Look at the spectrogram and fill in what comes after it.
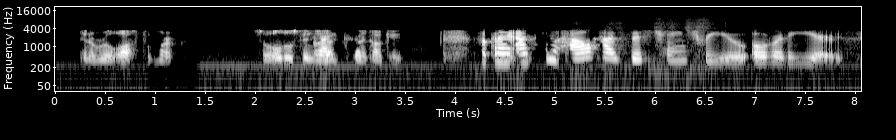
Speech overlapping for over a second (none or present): none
